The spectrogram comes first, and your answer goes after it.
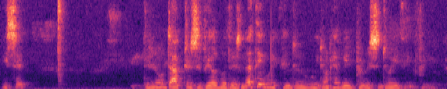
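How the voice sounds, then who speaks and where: Speaking very fast but with long, frequent pauses, a woman with an American accent holds a medium pitch in a monotone, flat intonation, and the room echo is audible. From United States. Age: 80s+. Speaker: author of religion textbooks. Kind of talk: personal testimony.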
